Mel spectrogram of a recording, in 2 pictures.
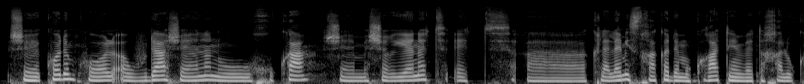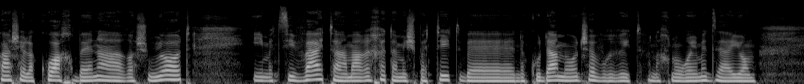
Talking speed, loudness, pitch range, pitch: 110 wpm, -24 LUFS, 165-195 Hz, 175 Hz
